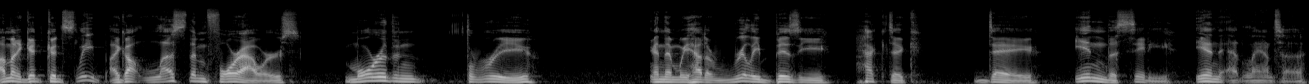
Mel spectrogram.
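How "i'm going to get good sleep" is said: high, loud, hopeful voice. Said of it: "And then I was like".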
